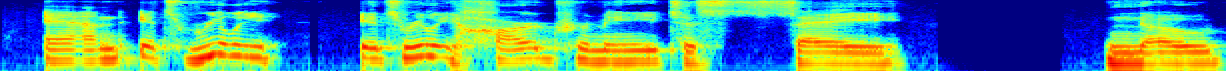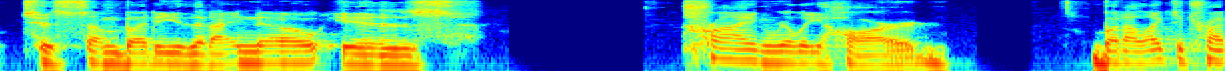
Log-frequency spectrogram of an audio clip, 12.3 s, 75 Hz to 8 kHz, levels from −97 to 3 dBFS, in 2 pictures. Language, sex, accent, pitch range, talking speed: English, male, American, 115-145 Hz, 120 wpm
